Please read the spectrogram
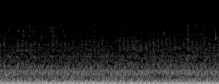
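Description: Boat engine idling: a steady low rumble.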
